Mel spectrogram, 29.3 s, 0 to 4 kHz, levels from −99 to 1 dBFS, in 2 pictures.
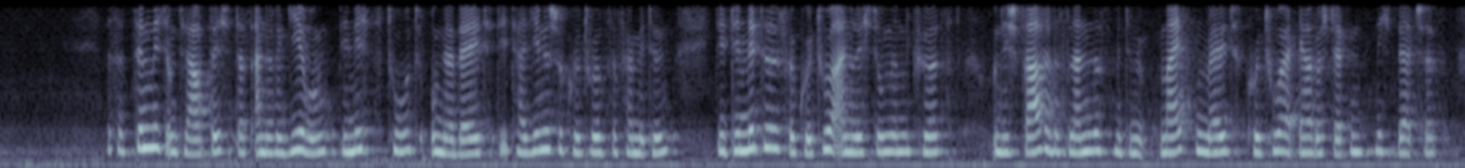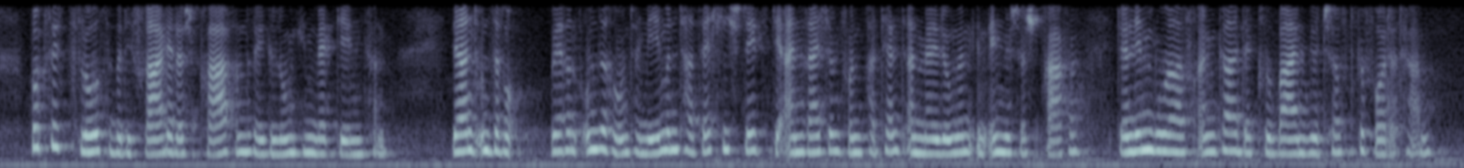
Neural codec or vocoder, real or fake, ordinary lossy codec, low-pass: codec, 16 kHz, 2 kbps, FunCodec, trained on LibriTTS, 25 frames a second; fake; none; 3.6 kHz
